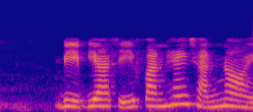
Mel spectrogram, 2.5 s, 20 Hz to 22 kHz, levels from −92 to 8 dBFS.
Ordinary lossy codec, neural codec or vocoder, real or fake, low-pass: none; none; real; 5.4 kHz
